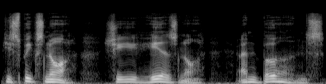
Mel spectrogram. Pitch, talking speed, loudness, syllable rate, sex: 100 Hz, 130 wpm, -20 LUFS, 3.0 syllables/s, male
